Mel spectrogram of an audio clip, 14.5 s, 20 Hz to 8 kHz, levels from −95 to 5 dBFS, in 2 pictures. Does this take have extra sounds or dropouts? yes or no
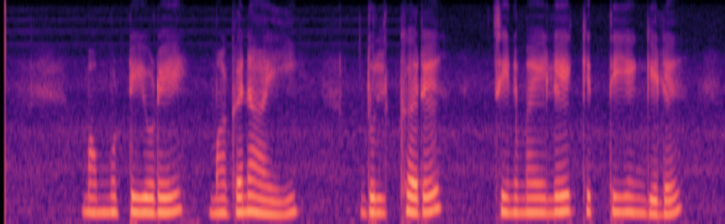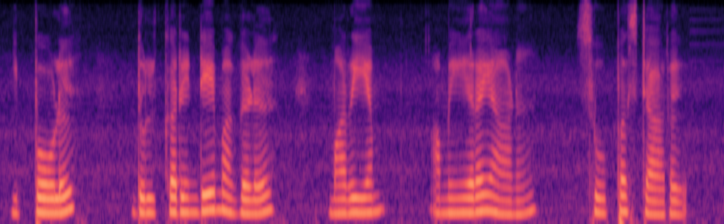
no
